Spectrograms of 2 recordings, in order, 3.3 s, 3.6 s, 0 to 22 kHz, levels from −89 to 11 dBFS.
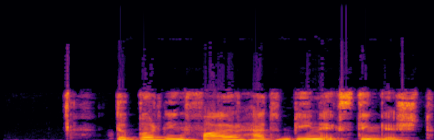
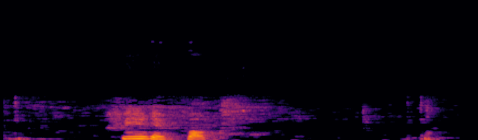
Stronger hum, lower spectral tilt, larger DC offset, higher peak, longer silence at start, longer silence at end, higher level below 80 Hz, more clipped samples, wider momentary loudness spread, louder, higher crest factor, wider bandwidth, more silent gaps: neither; second, -4.5 dB/octave vs -6 dB/octave; neither; first, 0 dBFS vs -4 dBFS; first, 0.5 s vs 0.15 s; second, 0 s vs 0.35 s; first, -44 dBFS vs -76 dBFS; neither; second, 11 LU vs 25 LU; first, -13 LUFS vs -19 LUFS; second, 14 dB vs 22 dB; first, 8.6 kHz vs 6.8 kHz; second, none vs 2.44-2.48 s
